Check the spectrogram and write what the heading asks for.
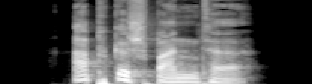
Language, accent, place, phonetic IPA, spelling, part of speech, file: German, Germany, Berlin, [ˈapɡəˌʃpantə], abgespannte, adjective, De-abgespannte.ogg
- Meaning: inflection of abgespannt: 1. strong/mixed nominative/accusative feminine singular 2. strong nominative/accusative plural 3. weak nominative all-gender singular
